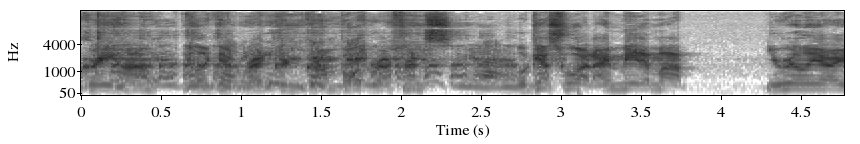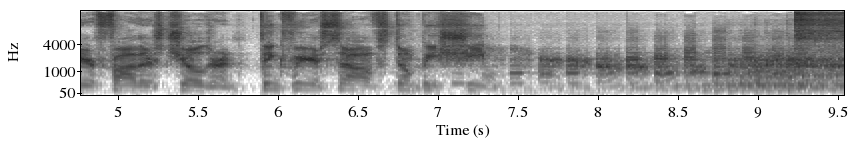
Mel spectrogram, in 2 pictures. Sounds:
music
speech

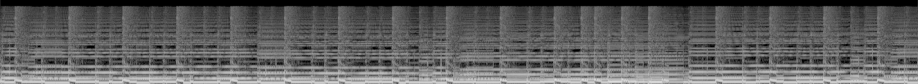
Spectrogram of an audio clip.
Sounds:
music
background music

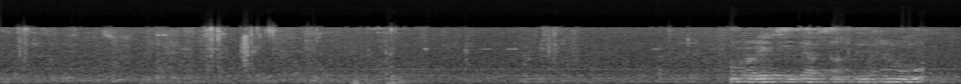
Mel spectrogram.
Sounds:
speech

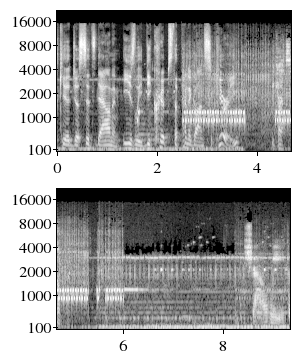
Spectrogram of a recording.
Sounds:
music
speech

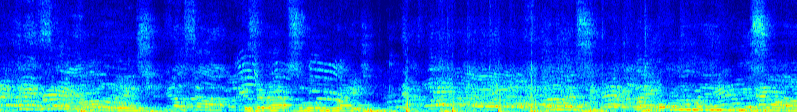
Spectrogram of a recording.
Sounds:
speech

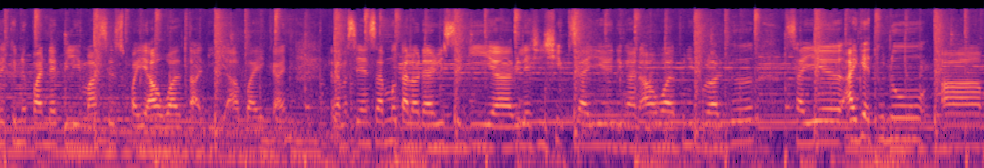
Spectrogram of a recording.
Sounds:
speech
music
inside a small room

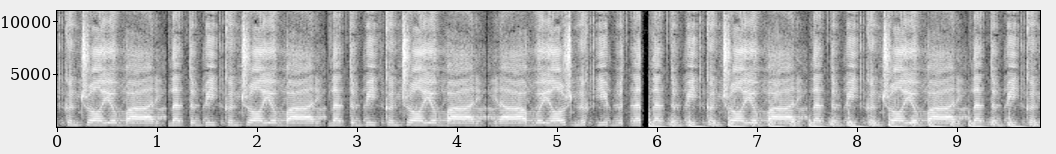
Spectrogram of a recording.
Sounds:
music
techno

